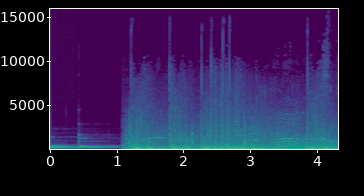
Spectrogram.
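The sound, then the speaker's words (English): A short musical tone gives way to a loud, dense barrage of fireworks exploding, with continuous crackling and rapid sharp pops layered over a rumbling roar. “Fireworks and Canada Day are a long-standing and familiar pairing.”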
